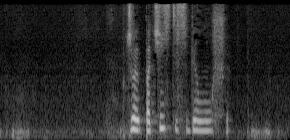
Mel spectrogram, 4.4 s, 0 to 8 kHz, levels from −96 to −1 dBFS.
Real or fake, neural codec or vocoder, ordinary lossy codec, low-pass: fake; codec, 16 kHz, 1.1 kbps, Voila-Tokenizer; MP3, 32 kbps; 7.2 kHz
